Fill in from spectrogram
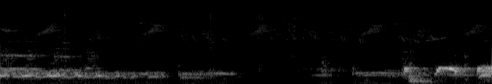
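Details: Spotted dove, a clear recording meant for luring birds: low, mellow cooing phrases with rolling, throaty notes, a pause, then louder coos resuming; thin high chirps from other small birds in the background.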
